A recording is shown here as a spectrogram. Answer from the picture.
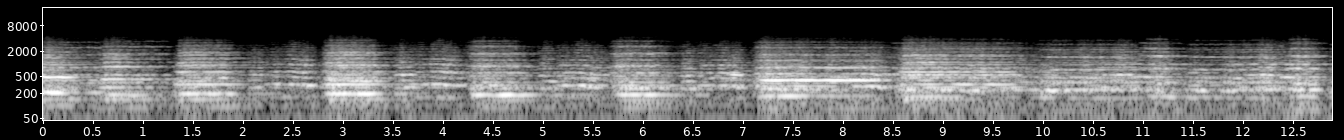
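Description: Orchestral film score led by brass, playing a run of heavy accented chords, with one chord held longer just past the middle.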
